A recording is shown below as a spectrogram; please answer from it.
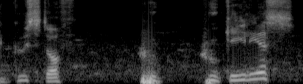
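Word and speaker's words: Gustaf Hugelius: i'm now going to hand you over to gustaf hougheelius from stockholm university thank you very much for that introduction and correct pronunciation of my name so i'm gonna start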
